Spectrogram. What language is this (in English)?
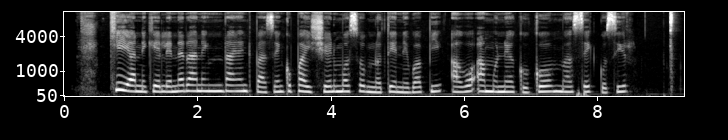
Kalenjin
